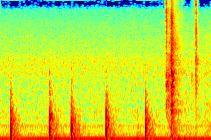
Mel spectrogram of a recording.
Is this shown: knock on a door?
yes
